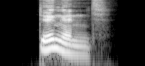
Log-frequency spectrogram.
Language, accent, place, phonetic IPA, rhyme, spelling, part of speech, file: German, Germany, Berlin, [ˈdʏŋənt], -ʏŋənt, düngend, verb, De-düngend.ogg
- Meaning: present participle of düngen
